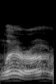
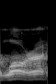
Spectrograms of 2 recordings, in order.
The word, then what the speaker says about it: Lara: Jor-El and Lara, or Laura, however you want to pronounce, were discussing the pros and cons of sending baby Kal-El to Earth as Krypton's destruction rapidly approached.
